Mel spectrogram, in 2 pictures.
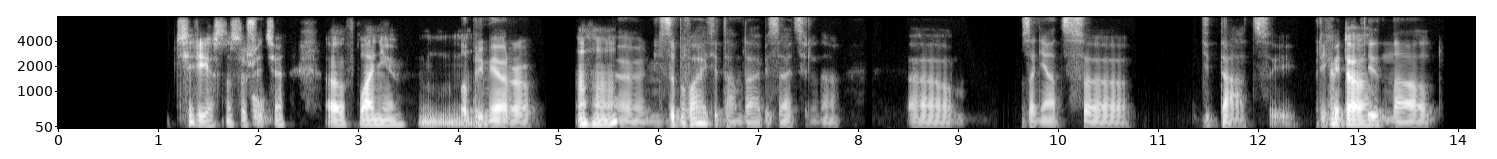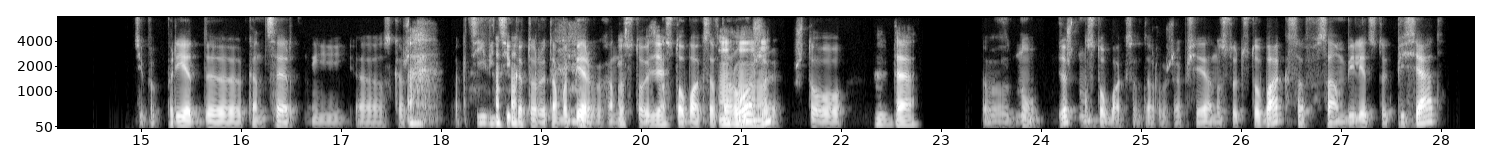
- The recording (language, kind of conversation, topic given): Russian, unstructured, Стоит ли бойкотировать артиста из-за его личных убеждений?
- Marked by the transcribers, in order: tapping; put-on voice: "Не забывайте там, да, обязательно, а, м, заняться дитацией, приходите на"; other noise; in English: "activity"; chuckle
